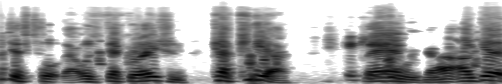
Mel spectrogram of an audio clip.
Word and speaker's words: Cachia: It's phonetically spelled there. I just thought that was decoration. Cachia.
